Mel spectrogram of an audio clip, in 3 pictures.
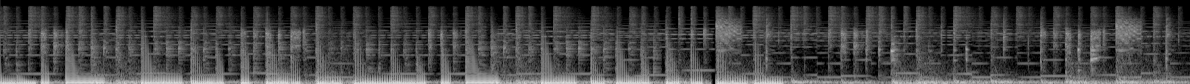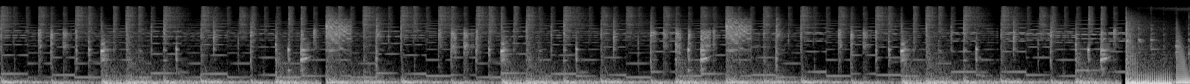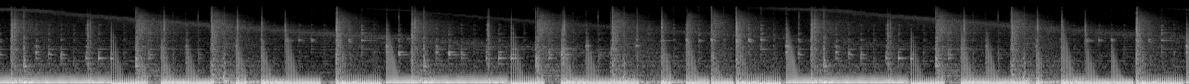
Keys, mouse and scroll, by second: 0.8 ctrl+d, 1.5-3.2 ctrl+drag, 4.3 ctrl+d, 5.0-6.4 drag, 7.5 ctrl+d, 8.3-10.0 drag, 11.0 click, 12.7 click, 13.7 click, 19.4 click, 22.8 click, 25.2 click, 26.1 click, 27.1 F1, 27.7 click, 29.5 click, 30.3 click, 31.4 F1, 31.9 click, 34.3 click, 35.2 click.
